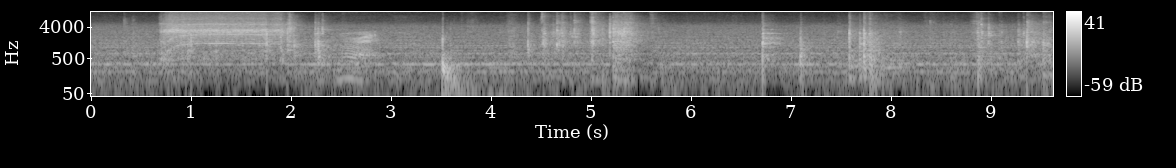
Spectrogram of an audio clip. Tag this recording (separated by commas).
Speech, Tools, inside a small room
